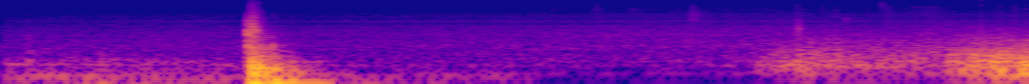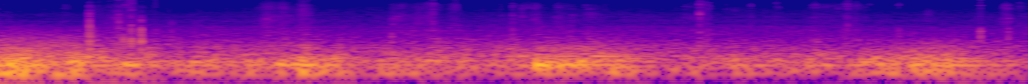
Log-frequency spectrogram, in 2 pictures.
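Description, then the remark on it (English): Steady rain patters on a person standing by a car door, with a sharp knock or crack near the start, then a deeper rumbling swell of heavier rainfall or thunder building up in the second half. “you slowly come to realize you've been standing here in the rain for about a minute.”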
